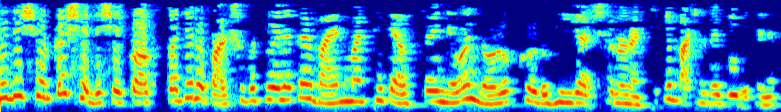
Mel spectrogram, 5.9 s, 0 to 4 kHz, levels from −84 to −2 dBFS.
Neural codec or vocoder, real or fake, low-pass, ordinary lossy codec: none; real; 3.6 kHz; MP3, 32 kbps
